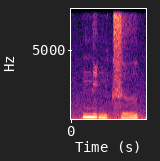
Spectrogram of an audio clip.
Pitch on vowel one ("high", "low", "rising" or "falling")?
falling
